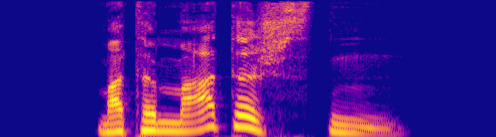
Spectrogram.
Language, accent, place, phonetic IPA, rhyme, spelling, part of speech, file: German, Germany, Berlin, [mateˈmaːtɪʃstn̩], -aːtɪʃstn̩, mathematischsten, adjective, De-mathematischsten.ogg
- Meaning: 1. superlative degree of mathematisch 2. inflection of mathematisch: strong genitive masculine/neuter singular superlative degree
